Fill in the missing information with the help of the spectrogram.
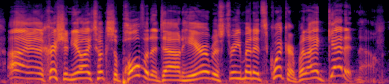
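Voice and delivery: high, animated take on dad's chatter; dad impression. Self-mocking son slipping into dad's route talk, dad impression. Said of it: "I gotta stop myself from doing the".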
